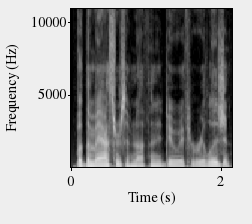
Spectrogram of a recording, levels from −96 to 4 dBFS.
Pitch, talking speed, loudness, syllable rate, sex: 165 Hz, 280 wpm, -18 LUFS, 6.8 syllables/s, female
